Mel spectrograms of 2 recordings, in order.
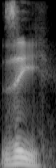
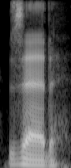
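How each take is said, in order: First: The letter is said the American way, 'zee'. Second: The letter is said the non-American way, 'zed'.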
